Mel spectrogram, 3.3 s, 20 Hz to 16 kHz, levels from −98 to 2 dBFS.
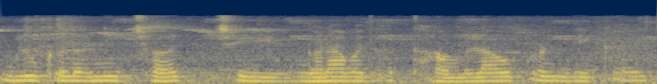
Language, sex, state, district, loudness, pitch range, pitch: Gujarati, female, Maharashtra, Mumbai Suburban, -16 LUFS, 170-185 Hz, 175 Hz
